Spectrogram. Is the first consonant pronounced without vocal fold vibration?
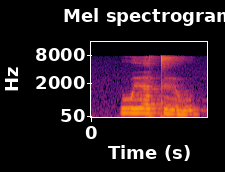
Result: no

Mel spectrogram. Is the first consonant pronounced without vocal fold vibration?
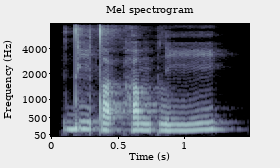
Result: no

